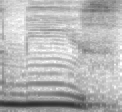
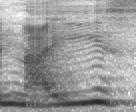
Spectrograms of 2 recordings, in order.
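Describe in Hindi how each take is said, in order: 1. स्वर 'piece' के 'ie' जैसा सुनाई देता है। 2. स्वर 'ice' के 'i' जैसा सुनाई देता है। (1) "that's how we pronounce it" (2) "प्लीज ये नाइस नहीं है"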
